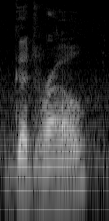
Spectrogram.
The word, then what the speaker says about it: Goodreau: James Joseph Patrick Goodrow. The last name is spelled G-O-O-D-R-E-A-U.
